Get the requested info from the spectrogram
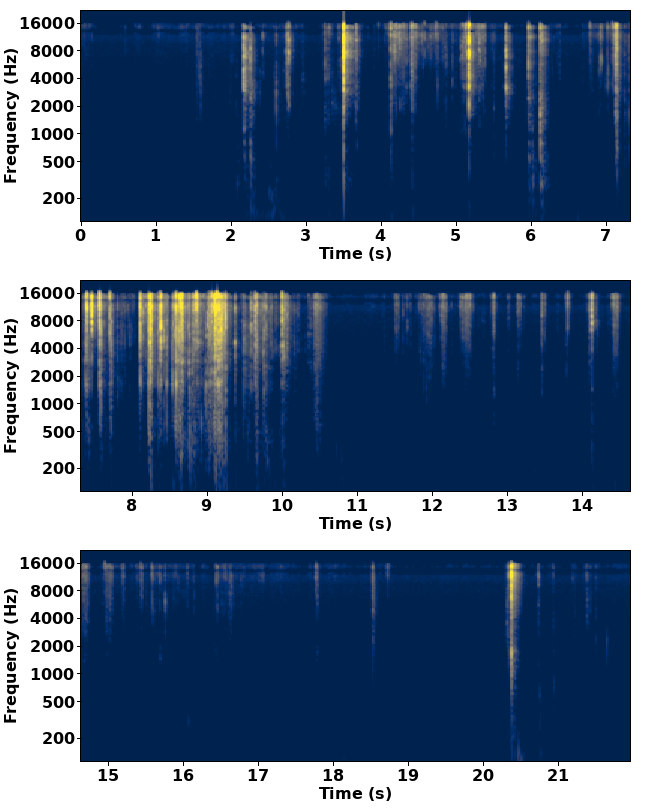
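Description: Glitter slime being squeezed out of a plastic piping bag by hand, with crinkling of the bag and sticky crackles, densest from about eight to ten seconds in. Sharp clicks come a couple of seconds in and once near the end.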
